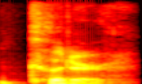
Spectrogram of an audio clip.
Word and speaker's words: cdr: decrement register or cdr sometimes pronounced cutter i know it's kind of rough in practice carr returns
